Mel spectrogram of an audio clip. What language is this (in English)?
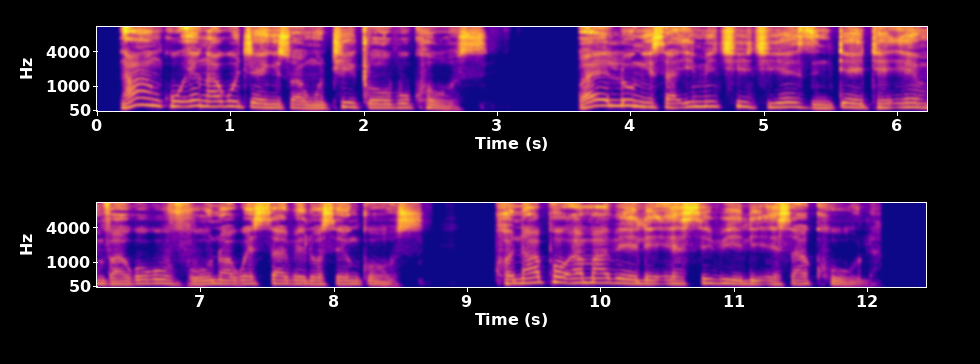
North Ndebele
